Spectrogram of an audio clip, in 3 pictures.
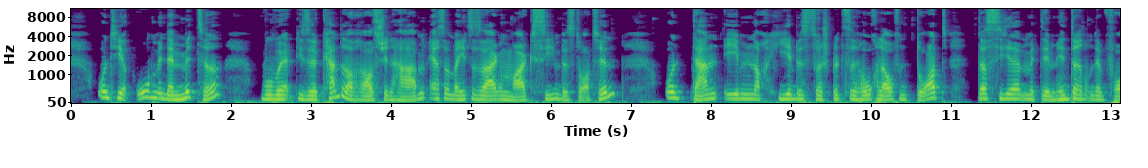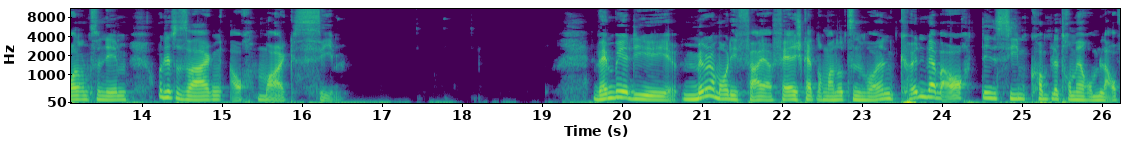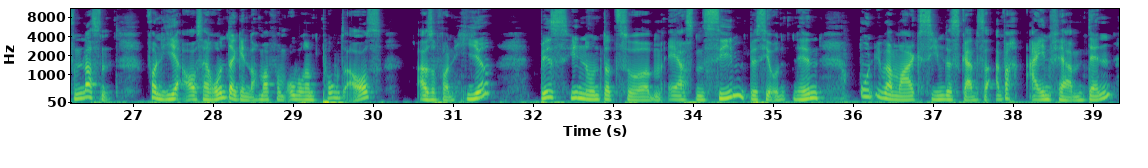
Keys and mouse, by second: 1.4-2.5 shift+middle drag, 4.4 u, 6.0 middle click, 7.3 shift+middle click, 8.8 2, 9.3 click, 9.9 click, 10.4 click, 11.3 shift+click, 13.7 u, 16.5 middle click, 17.8 shift+click, 24.2 middle click, 27.3 middle click, 28.5 shift+middle click, 29.3 middle click, 32.2 shift+middle click, 33.1 middle click, 33.6 shift+middle click, 36.1 u.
